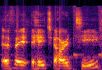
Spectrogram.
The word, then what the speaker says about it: Fahrt: That's not fart, is it? F-A-H-R-T? Fahart? How do you say that? Fart? Gute Fahrt, yeah, gute Fahrt, yeah.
